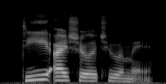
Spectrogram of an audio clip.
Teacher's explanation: 4 syllables. Stress on the second.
